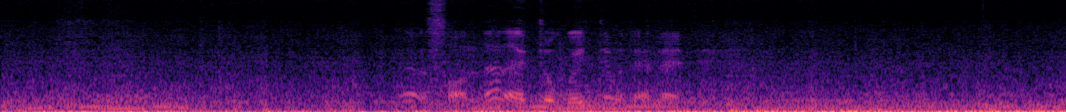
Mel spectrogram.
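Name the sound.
car interior road noise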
